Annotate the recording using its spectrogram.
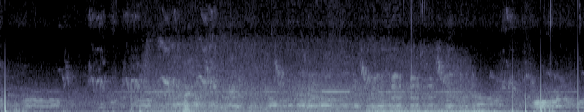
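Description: Several men talk calmly nearby, outdoors.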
